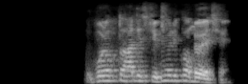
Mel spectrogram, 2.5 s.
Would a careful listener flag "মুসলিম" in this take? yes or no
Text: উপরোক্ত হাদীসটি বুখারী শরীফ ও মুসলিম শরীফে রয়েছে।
yes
